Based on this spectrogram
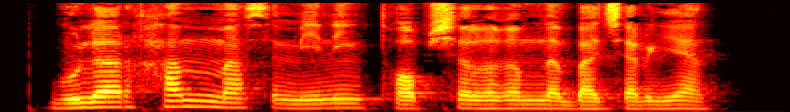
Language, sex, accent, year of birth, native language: Uzbek, male, Jizzax, 2004, Uzbek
